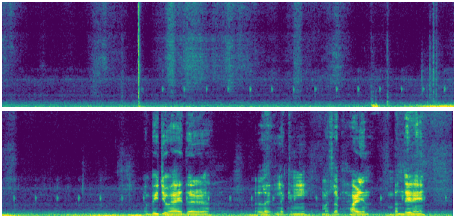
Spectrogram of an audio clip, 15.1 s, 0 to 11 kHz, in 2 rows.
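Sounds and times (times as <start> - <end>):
car engine and tyres rumble: 0.0 - 15.0
turn signal ticking: 0.5 - 15.0.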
